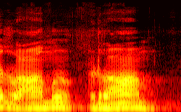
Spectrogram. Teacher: तो राम पे रा पे क्या पड़ रहा है? दबाव पड़ रहा है। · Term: बालघात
